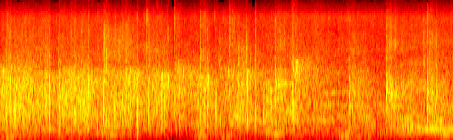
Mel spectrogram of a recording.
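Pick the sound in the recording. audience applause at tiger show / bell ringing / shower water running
audience applause at tiger show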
